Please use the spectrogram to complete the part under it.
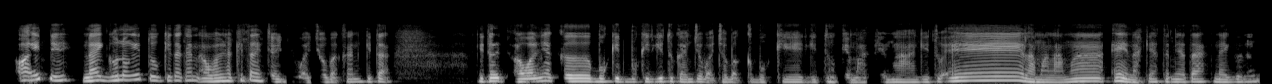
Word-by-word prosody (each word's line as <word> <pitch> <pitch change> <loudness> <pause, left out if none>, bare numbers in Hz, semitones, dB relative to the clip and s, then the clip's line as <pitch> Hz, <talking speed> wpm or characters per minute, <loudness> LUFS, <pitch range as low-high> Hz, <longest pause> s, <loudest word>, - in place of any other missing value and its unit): Oh - - +4
ini, 255 -2 +1 0.3
naik 180 +2 +6
gunung 200 +2 +2
itu, 230 -5 -3
kita 185 +1 -1
kan 190 - -2
awalnya 150 +4 +3
kita - - -2 0.2
cari 125 - -3
coba-coba 105 +2 -8
kan, 120 0 -4
kita 130 - -2 1.0
kita 135 +1 +3 0.3
awalnya 140 +5 +4
ke 145 - -1 0.3
bukit-bukit 130 -2 -1
gitu 140 0 +1
kan, 115 - -1
coba-coba 105 -3 -4
ke - - -6
bukit 110 +1 -5
gitu, 110 +2 -10
kemah-kemah, 105 +1 -6
gitu. 115 +1 -7
Eh, 180 +3 +4
lama-lama 110 0 -1 0.4
enak 115 -9 +3
ya, 125 - -1
ternyata 120 -2 -3 0.2
naik 115 -2 -1
gunung. 120 +3 -6
125 Hz, 150 wpm, -24 LUFS, 110-165 Hz, 1.0 s, naik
